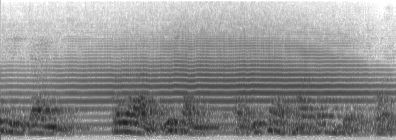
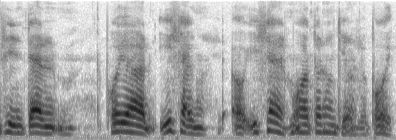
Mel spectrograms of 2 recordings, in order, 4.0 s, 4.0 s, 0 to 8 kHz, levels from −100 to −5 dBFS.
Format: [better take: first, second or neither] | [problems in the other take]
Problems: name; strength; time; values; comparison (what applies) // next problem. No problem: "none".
second | background sound (Trumpet); 5 dB below the speech // room echo; dies away in 0.9 s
